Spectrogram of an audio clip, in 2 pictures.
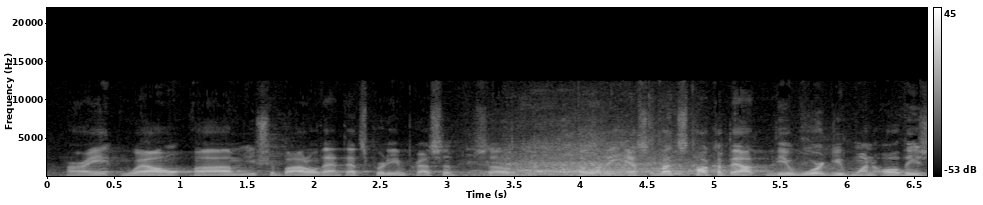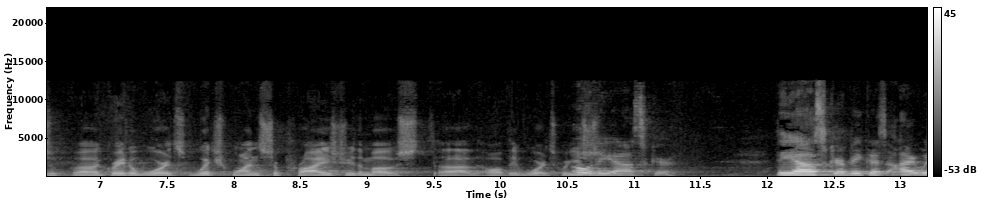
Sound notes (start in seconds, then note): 3.2 audience laughs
